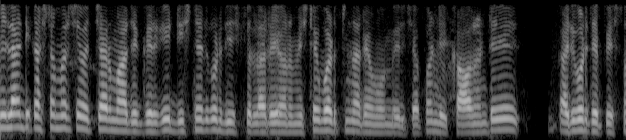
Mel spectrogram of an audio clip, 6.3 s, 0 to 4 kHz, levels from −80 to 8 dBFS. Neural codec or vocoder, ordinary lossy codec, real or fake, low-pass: vocoder, 44.1 kHz, 80 mel bands, Vocos; AAC, 32 kbps; fake; 3.6 kHz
